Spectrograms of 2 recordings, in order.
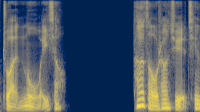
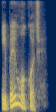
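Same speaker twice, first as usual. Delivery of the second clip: put-on mildly petulant girl, a little higher; wilful demand; 4 semitones higher, faster than usual. A narrator's reading. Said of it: "任性地说".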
